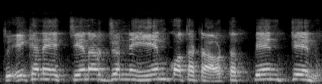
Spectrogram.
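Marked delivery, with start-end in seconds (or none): 2.5-3.2 পেন্টেন pronounced with "en" like the letter N; teacher showing the "en" sound in পেন্টেন; clear "en" ending. Shown as a demonstration. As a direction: bring out the "-ten" at the end of পেন্টেন. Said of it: "উচ্চারণটা এন এর মতো হচ্ছে".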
